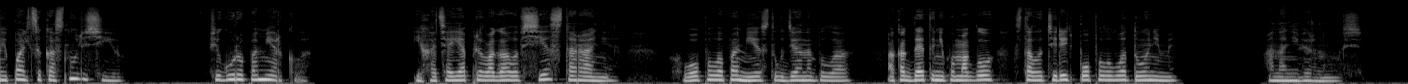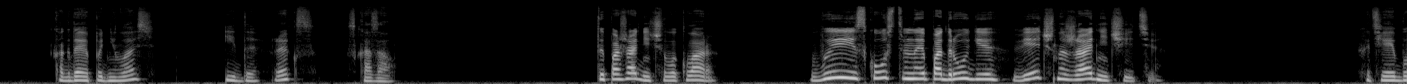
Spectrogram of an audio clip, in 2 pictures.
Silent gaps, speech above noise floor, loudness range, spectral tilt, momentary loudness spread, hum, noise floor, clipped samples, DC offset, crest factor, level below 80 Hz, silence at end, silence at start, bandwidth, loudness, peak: 3.15-4.07 s, 11.84-12.59 s; 32 dB; 10 LU; -5.5 dB/octave; 15 LU; none; -55 dBFS; under 0.1%; under 0.1%; 20 dB; -50 dBFS; 0 s; 0 s; 16 kHz; -23 LUFS; -4 dBFS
